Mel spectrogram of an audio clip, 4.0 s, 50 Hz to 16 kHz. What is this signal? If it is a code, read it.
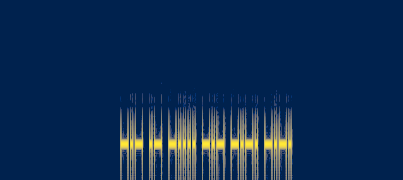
Morse code, heard as a keyed tone, about 50 wpm, 700 Hz. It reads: KA6KCC
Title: USA Call Signs Repeated 2x 50wpm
